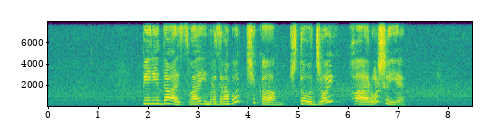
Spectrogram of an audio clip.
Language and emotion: Russian, positive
